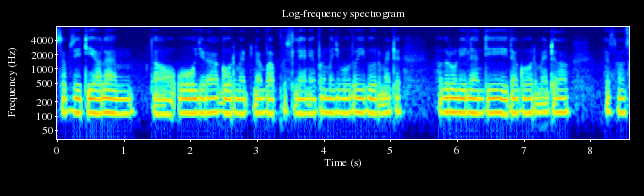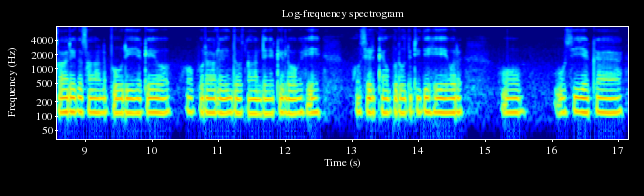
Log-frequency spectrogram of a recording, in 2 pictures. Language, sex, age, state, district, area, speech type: Dogri, male, 30-45, Jammu and Kashmir, Udhampur, urban, spontaneous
